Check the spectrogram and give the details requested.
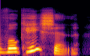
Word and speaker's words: vocation: It is found in discovering our true vocation. Let's savor this beautiful and important word. Vocation. V kun. Vocation. The stress lands squarely on that middle syllable.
